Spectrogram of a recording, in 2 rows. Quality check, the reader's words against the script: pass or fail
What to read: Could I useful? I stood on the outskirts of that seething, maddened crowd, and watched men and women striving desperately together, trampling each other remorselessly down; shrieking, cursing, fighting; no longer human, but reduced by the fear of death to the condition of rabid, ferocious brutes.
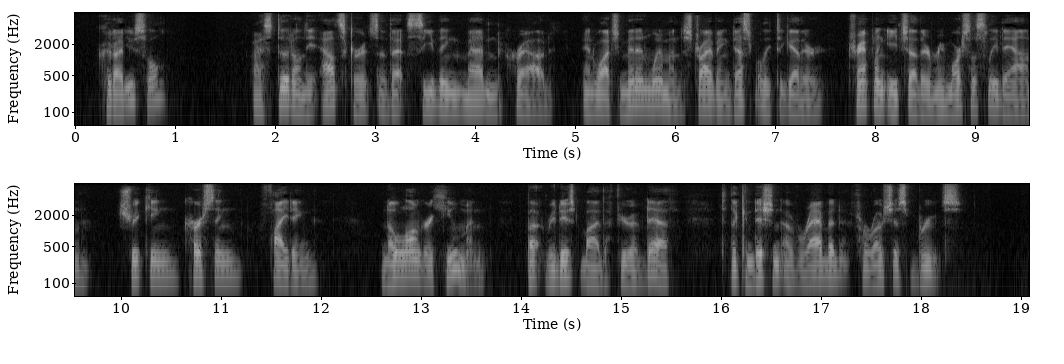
pass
